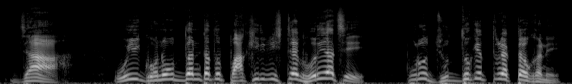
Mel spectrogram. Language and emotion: Bengali, disgusted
